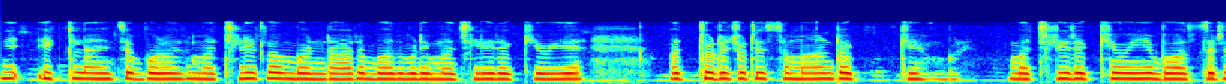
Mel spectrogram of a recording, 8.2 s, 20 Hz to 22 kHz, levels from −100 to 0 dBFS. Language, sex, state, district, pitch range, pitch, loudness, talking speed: Hindi, female, Haryana, Rohtak, 260-275 Hz, 270 Hz, -14 LUFS, 190 wpm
